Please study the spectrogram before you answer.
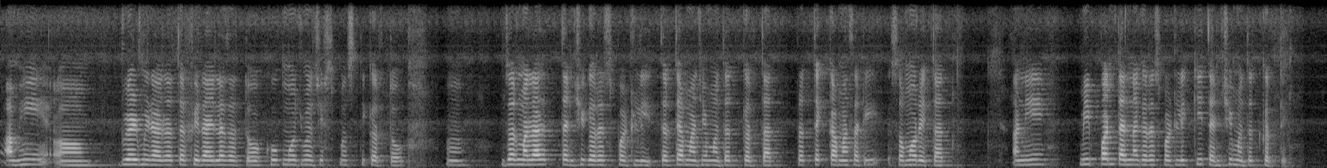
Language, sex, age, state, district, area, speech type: Marathi, female, 30-45, Maharashtra, Gondia, rural, spontaneous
